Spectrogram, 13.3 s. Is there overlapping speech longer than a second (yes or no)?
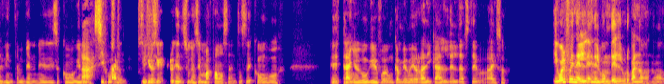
yes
